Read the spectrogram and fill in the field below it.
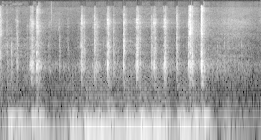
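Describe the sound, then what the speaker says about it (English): Fingers typing on a computer keyboard nearby, a rapid uneven run of crisp key clicks in short bursts with brief pauses, heard alone without talk. "I need to actually be typing."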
